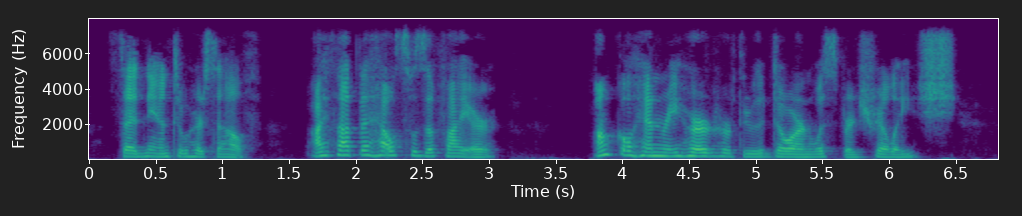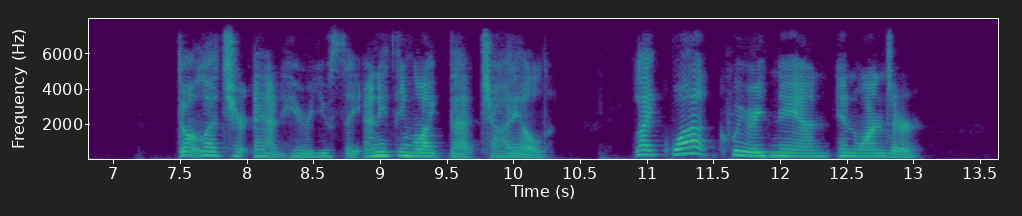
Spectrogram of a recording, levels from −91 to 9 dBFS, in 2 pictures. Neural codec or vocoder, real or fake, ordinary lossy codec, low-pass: none; real; Opus, 64 kbps; 7.2 kHz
